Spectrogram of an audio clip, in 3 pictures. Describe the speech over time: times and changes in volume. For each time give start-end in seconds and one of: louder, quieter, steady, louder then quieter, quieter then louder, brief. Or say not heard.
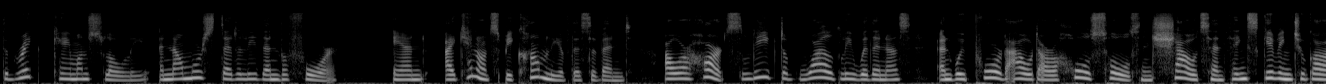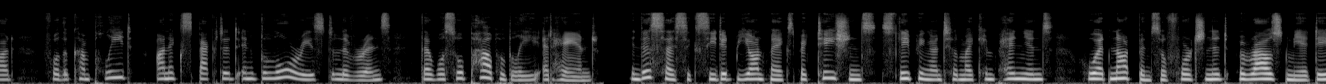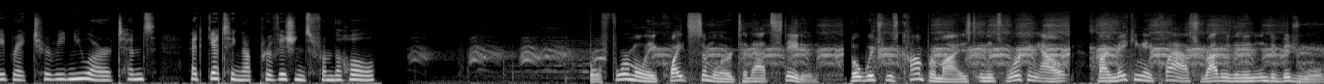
0.0-30.3 louder
32.4-39.7 steady.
